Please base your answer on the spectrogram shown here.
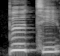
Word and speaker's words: petit: Et ici, nous avons P-E, petit. Regardez ce bébé, il est petit. Petit. P-E, peu. T-I-T. Attention, cette lettre, on ne la prononce pas.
